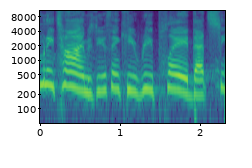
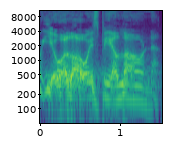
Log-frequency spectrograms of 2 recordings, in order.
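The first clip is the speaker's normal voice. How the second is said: low, ominous verdict; condemning inner voice; 7 semitones lower than usual. Acted. Inner critic to someone seeing engagement photos, low condemning voice. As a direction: drop deep for a doom-laden pronouncement. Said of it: "and the voice says to you".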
